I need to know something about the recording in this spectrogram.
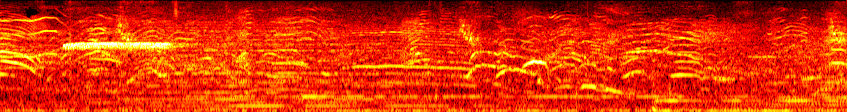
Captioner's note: children shouting; whistle tweets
